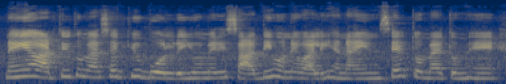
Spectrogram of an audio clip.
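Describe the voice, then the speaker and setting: A woman's voice: fairly high pitch, steady tone, fast, fairly bright tone, a little hiss or hum, natural voice. A woman reading the lines of a young bride-to-be who insistently pleads and invites.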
